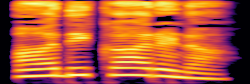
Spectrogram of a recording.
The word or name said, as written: ಆದಿಕಾರಣ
